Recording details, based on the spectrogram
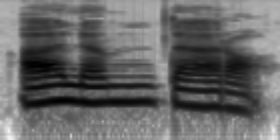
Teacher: میم ساکن کے بعد نہ تو با آیا ہے اور نہ ہی میم آیا ہے، تو اس لیے ہم غنہ نہیں کریں گے بلکہ سمپل ہی پڑھیں گے۔ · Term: اظہار شفوی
